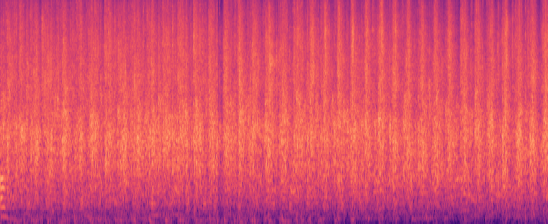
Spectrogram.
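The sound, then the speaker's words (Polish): Sustained, loud applause from a crowd, a dense steady patter of many hands clapping without pause, with occasional faint voices mixed underneath. “Wielkie brawo.”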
